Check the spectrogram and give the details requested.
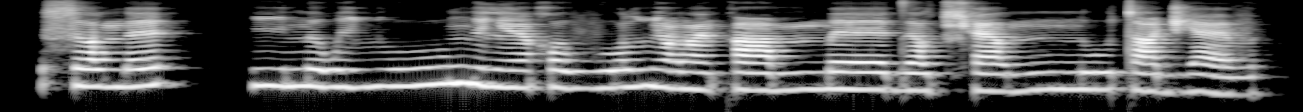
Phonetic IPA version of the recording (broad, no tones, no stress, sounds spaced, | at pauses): s ə lˠ ŋ ɛ | i n̪ ə w ɪ ʎ uː ŋ ɪ lʲ ɛ̃ χ ʊ v u lˠ ʎ ə̃ lˠ æ̃ k ɑ mː ɛː d̪ ɛ lˠ t͡ɕʰ æ lˠ nː u t ɑ d͡ʒ æ v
